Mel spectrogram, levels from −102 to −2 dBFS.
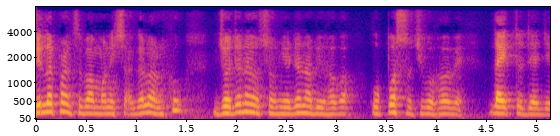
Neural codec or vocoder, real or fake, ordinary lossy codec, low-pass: codec, 24 kHz, 0.5 kbps, DualCodec; fake; none; 7.2 kHz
